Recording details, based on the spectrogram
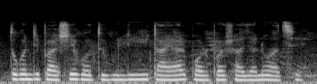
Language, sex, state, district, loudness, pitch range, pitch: Bengali, female, West Bengal, Cooch Behar, -13 LUFS, 210-225 Hz, 215 Hz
